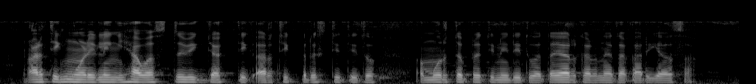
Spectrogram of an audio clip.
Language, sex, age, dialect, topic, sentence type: Marathi, male, 18-24, Southern Konkan, banking, statement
